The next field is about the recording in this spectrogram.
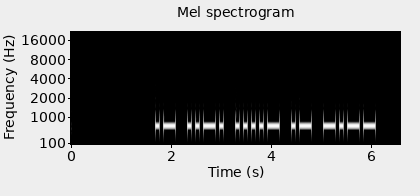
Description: Morse code, heard as a keyed tone, about 15 wpm, 700 Hz. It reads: AF4AY
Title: USA Call Signs - 5 Characters - Repeated 3x - 15wpm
